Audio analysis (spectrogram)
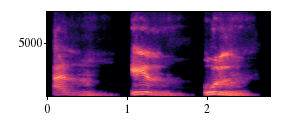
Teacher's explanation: Ketika dia sukun, dia tetap mengalir suaranya. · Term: rokhwah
